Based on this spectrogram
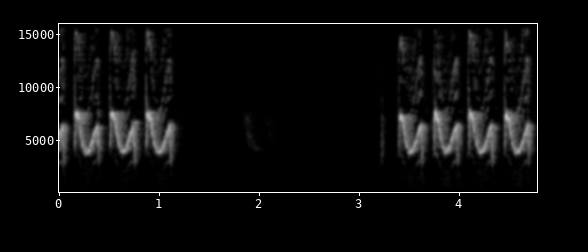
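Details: Hand-raised Sunda bush warbler kept in captivity, about eight months old, in the morning: three rapid wavy high notes, a two-second pause with one faint note, then four more matching notes.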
